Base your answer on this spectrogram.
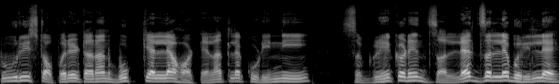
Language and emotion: Goan Konkani, disgusted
